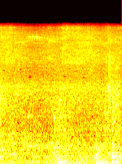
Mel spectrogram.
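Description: Steady, even hiss-like noise of electric sheep-shearing handpieces running on the shearing board, with no single clear event.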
